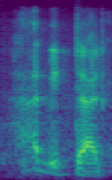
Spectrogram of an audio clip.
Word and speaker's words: habitat: Okay, Habitat. habitat. The accent falls on the first syllable.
